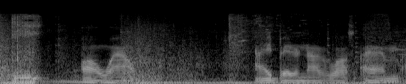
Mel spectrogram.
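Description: A car crashes heavily onto the ground.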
